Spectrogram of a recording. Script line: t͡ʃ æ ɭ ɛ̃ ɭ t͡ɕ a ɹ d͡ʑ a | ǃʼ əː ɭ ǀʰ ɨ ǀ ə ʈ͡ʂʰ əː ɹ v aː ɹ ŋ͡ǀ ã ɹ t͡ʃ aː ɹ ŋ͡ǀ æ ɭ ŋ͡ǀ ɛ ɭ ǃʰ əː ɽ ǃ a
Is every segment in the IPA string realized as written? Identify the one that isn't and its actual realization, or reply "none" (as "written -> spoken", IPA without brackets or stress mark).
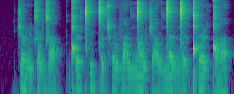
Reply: ɽ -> ɭ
